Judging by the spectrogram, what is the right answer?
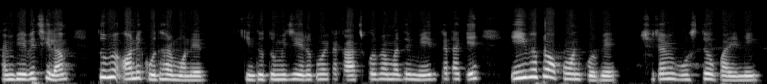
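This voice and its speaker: Grave older uncle, played by a woman narrator, quiet, self-blaming. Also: on the high side, fast talker, muffled recording, close to an everyday voice.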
